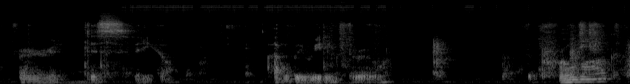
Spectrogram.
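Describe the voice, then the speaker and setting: Someone soft-spoken talks at a very slow pace over noticeable background noise. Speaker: ASMR reader. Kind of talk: casual talk to camera.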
